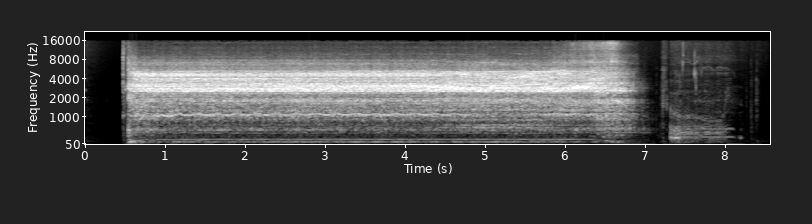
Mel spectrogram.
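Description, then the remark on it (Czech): A loud blender mixing a smoothie whirs steadily for about six seconds, a dense grinding roar, then cuts off abruptly, leaving a few quiet clatters and faint rustling at the end. “Bacha, dělá to hrozný hluk.”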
